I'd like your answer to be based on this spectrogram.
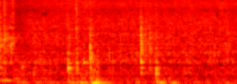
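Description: Pork stew stirred in a pan gives a close, steady sizzle with a few soft scraping strokes of the spoon, brief and loud.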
